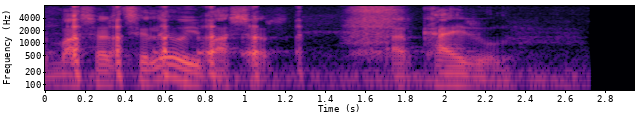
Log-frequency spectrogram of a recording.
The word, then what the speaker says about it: খায়রুল: খায় রুল, আমি খাই না, খায়, খায় রুল।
